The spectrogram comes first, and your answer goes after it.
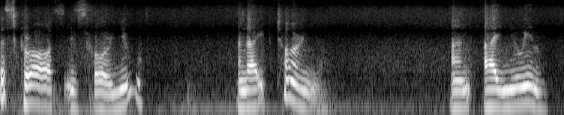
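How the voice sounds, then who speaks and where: In a Caymanian accent, a woman speaks with a very deep, low pitch and ordinary pitch variation. Her pace is very slow, her loudness very even, with long, frequent pauses. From Cayman Islands. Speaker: folk artist. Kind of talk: oral history interview answer. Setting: home interview, analogue recording.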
